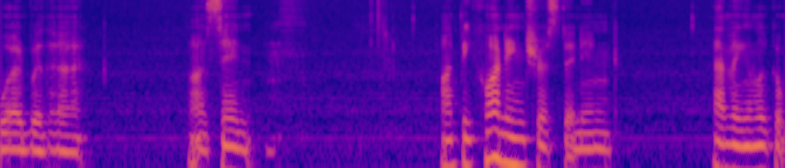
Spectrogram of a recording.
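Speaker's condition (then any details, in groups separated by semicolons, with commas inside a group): Multiple sclerosis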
